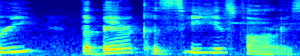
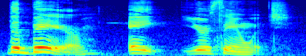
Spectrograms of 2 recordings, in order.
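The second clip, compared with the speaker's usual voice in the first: booming final punchline; loud reveal; 12 dB louder than usual. A narrator's reading. Reader loudly telling the child the bear ate the sandwich. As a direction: boom the ending for effect.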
